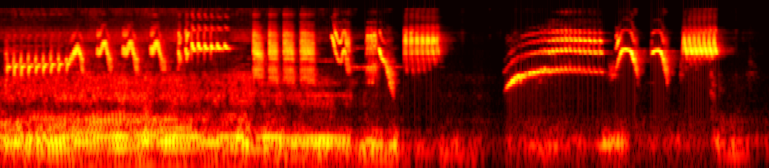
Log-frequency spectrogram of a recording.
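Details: Asian pied starling song in gacor mompa style for training new birds: rising whistled notes and rattles over a low background hum, then after a short gap a series of rising arched whistles and a harsh buzz.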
